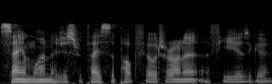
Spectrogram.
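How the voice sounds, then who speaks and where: Soft-spoken and at a moderate pace, the voice comes over music in the background. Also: man. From Sweden. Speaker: livestreamer. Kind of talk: casual livestream chat.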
